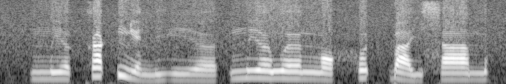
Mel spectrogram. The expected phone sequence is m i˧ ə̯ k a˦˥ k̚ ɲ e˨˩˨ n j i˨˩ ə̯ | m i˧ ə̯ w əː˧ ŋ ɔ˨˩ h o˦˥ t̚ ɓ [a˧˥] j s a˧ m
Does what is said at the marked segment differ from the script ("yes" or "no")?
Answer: yes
